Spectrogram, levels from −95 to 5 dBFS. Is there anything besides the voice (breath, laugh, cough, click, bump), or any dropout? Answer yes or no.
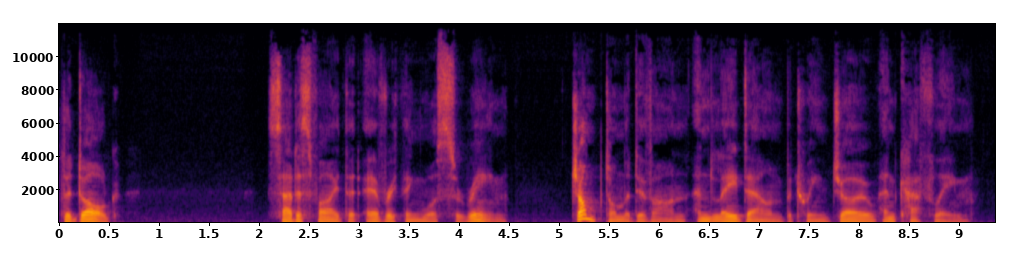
no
